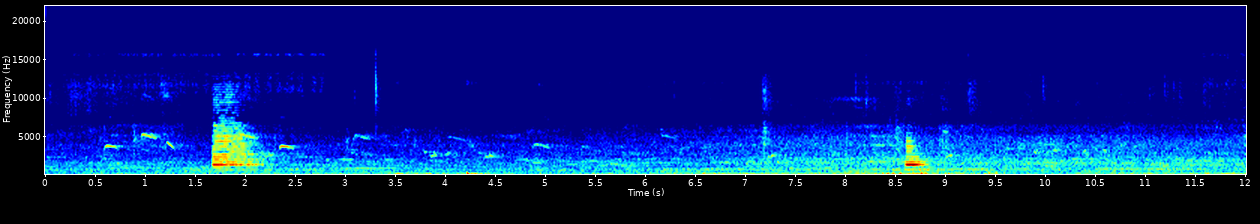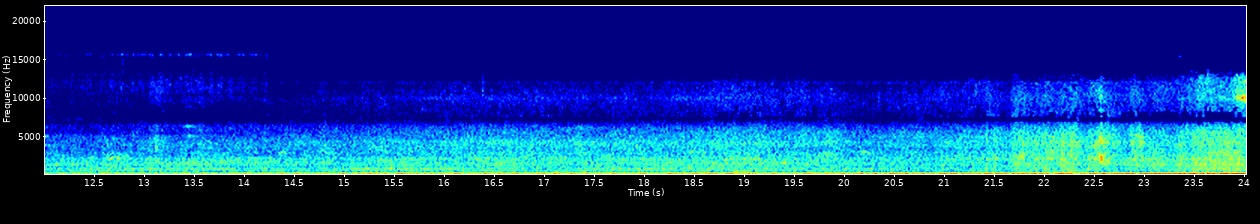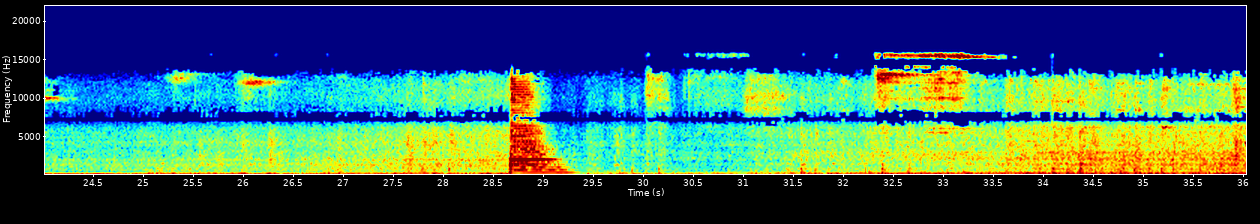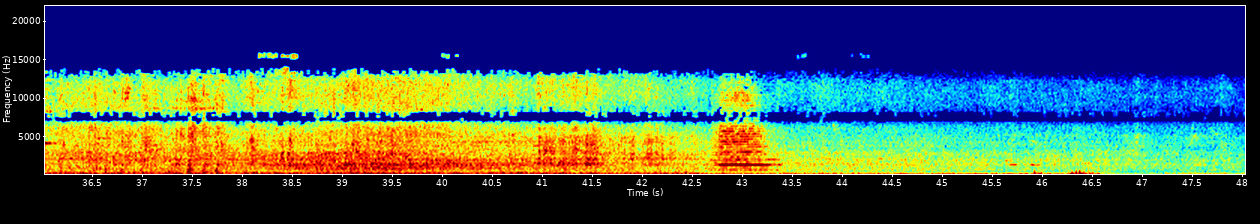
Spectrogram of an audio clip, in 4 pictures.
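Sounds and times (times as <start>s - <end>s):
train rumbling past: 0.0s - 48.0s
train horn blast: 1.6s - 2.3s, 8.5s - 9.2s, 28.6s - 29.6s, 42.6s - 43.6s.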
